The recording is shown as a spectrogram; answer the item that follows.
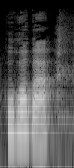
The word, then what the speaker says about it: jojoba: I'm not sure if I'm saying that right, because I said yesterday, "How do you say jojoba oil?" And they both laughed and went, "Jojoba," and I went, "I still don't think I'm saying that right."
